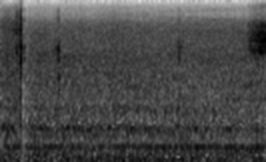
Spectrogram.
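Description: A steady mechanical hum with an even hiss, with one click just after the start.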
